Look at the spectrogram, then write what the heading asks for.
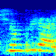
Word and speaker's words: Supriya: And I'm also delighted to have Supriya here today. You don't mind me pronouncing it in the Bengali way?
